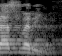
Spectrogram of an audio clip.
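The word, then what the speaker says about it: raspberry: इन the doubt and रसबेरी सर बी एंड रसबेरी में पी इन the word doubt there is अ बी इज a silent letter and इन द रसबेरी पी इज अ साइलें letter okay now द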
